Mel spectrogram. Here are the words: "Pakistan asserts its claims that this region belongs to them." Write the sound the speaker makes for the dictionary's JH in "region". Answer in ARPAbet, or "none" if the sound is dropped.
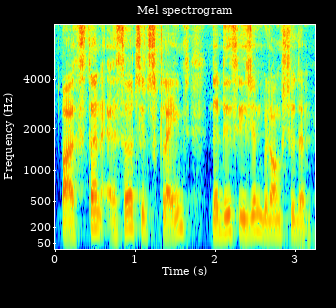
JH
